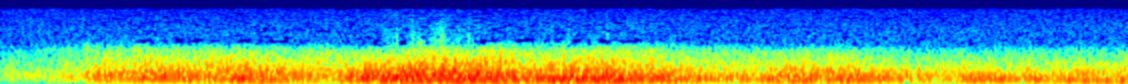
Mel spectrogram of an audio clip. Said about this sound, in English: You know, it's the first dedication service I've ever been in with thunder and lightning. It's exciting. God counts this as just small firecrackers for children.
